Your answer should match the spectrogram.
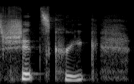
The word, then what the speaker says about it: Schitt's Creek: And it's spelled S-C-H-I-T-T, so it's Schitt's Creek, that you had said was your favorite comedy before you discovered The Good Place.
